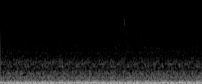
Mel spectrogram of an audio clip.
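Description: A car driving along, heard from inside as a low steady engine rumble, fairly quiet and continuous, with no voices.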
